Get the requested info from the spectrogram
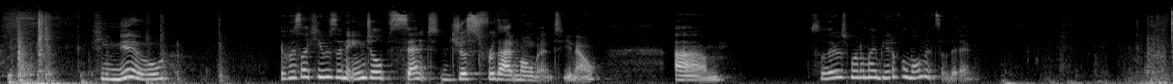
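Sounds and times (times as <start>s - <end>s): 
door sliding or swinging shut: 0.0s - 1.0s, 11.2s - 11.7s
speech: 1.0s - 1.8s, 2.8s - 6.2s, 6.8s - 7.3s, 8.1s - 9.8s.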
